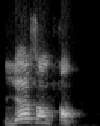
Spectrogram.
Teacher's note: But let's say they have multiple children, leurs enfants. And there is a Z sound there because enfant begins with a vowel.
